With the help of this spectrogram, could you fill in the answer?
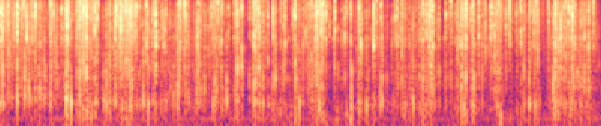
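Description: Fingertips and nails rub the clear plastic wrap on an orange pack of paper baking powder sachets held in both hands. The film gives a steady, bright crinkling made of dense, crisp little crackles with almost no low end. Each crackle stops at once, with no ring.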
